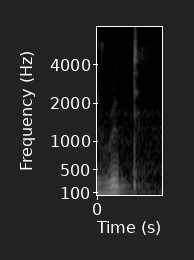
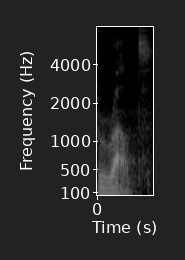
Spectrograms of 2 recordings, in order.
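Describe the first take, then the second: First: The word has a British pronunciation. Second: The word has an American pronunciation. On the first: The speaker calls it right. "the proper pronunciation is route" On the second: The speaker calls it wrong. "not route"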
